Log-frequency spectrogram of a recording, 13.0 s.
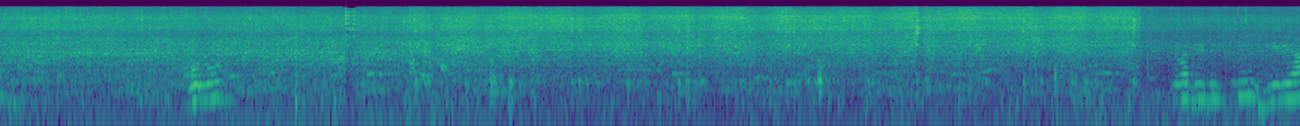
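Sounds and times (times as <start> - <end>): food frying in oil: 0.0 - 13.0
metal spatula scraping pan: 3.4 - 11.4.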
